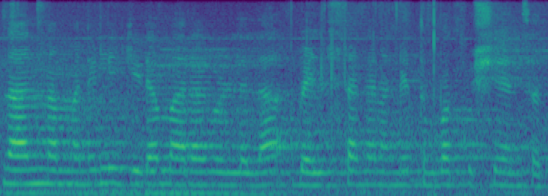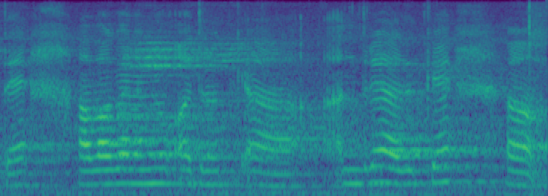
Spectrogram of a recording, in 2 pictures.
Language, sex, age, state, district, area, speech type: Kannada, female, 18-30, Karnataka, Mysore, urban, spontaneous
